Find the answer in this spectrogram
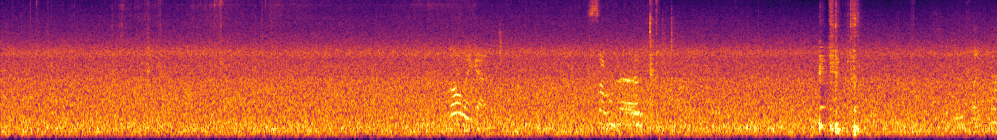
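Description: A steady rushing hiss, with a short cluster of metallic clanks a little after ten seconds in as the lid of the charcoal kettle grill is set on.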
